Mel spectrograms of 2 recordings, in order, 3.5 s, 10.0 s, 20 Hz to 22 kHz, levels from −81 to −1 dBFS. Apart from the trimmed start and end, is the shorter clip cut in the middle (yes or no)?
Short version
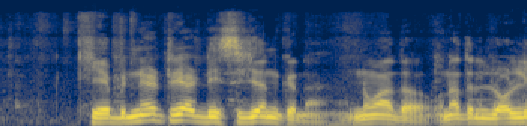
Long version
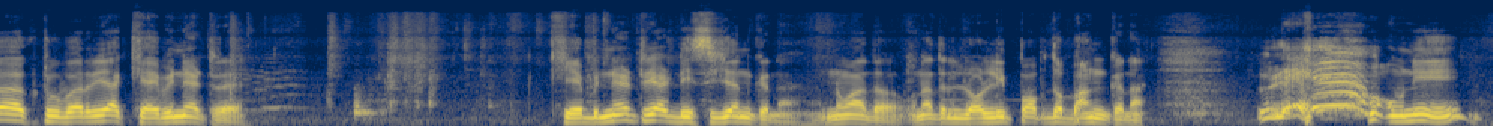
no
